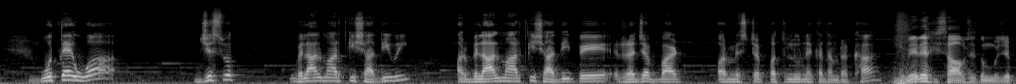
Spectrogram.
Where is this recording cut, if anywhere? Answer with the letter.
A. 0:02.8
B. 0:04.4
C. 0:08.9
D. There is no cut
C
